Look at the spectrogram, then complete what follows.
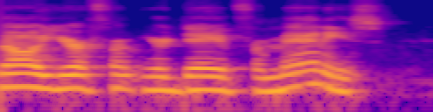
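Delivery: plain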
